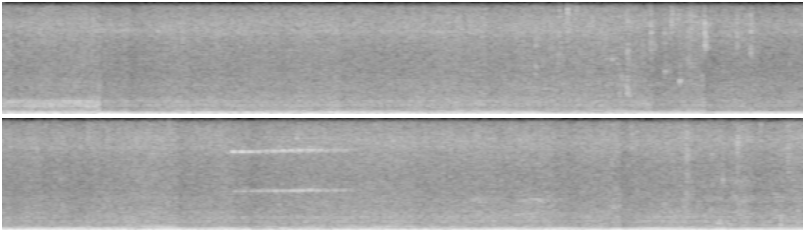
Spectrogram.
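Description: Water is poured out of a gallon jug, giving a continuous loud splashing rush with a steady low background drone throughout.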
